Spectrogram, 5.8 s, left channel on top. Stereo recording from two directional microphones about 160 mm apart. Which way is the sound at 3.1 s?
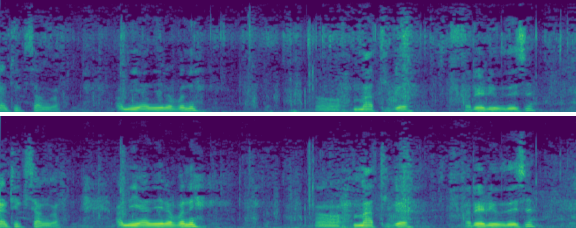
10° right (ahead or behind).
